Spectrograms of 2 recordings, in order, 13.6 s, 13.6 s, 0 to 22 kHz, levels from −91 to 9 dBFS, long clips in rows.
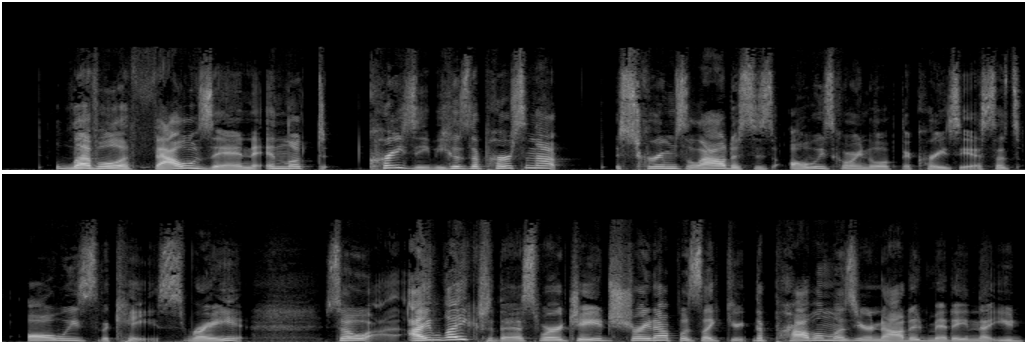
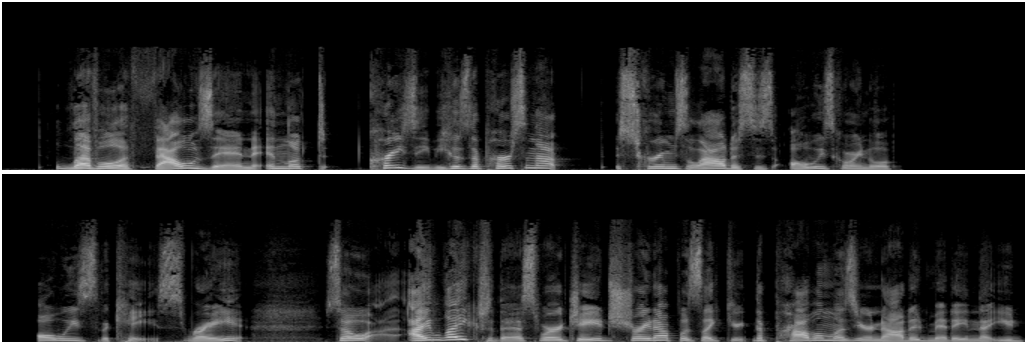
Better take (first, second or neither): first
